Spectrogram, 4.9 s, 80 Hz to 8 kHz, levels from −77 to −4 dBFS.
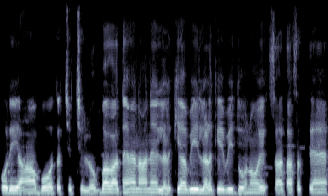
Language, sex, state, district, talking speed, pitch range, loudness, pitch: Hindi, male, Uttar Pradesh, Jyotiba Phule Nagar, 220 wpm, 115-130 Hz, -15 LUFS, 125 Hz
